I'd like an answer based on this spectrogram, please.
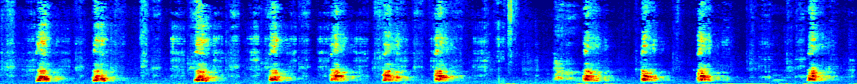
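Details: Barking American Bully at a kennel where artificial insemination is done: about thirteen hoarse barks, roughly one per second in a loose, uneven rhythm, with a constant low-pitched drone behind them.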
